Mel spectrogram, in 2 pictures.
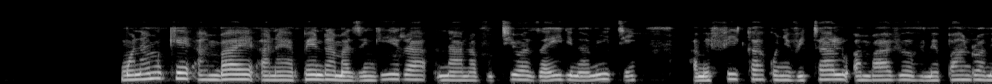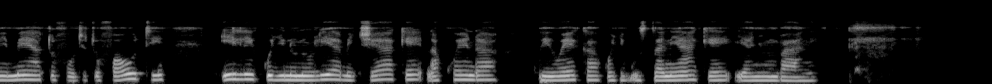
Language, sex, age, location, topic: Swahili, female, 36-49, Dar es Salaam, agriculture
